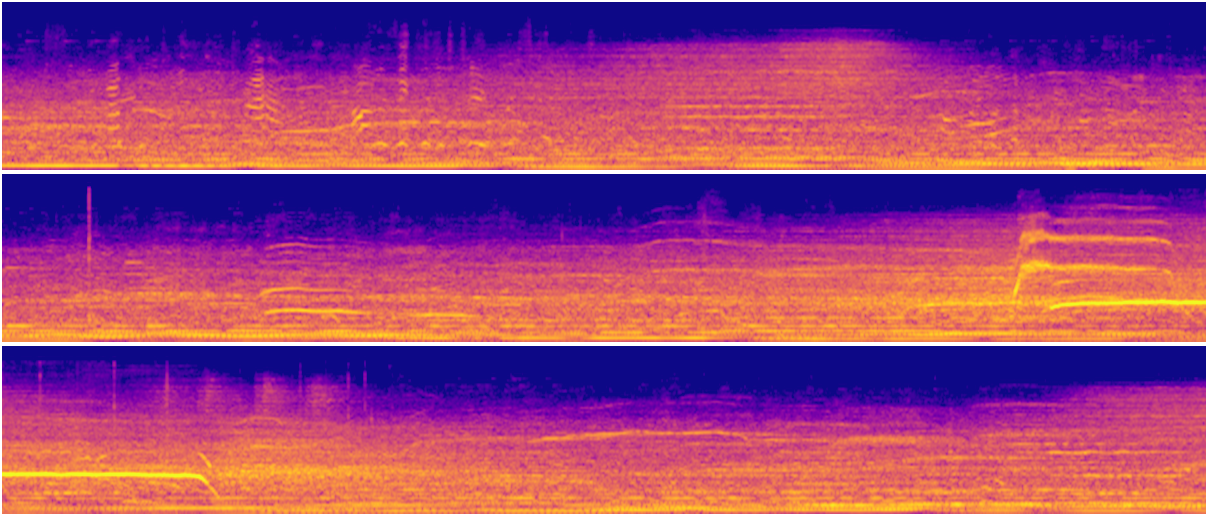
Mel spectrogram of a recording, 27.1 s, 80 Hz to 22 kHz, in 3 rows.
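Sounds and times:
arena concert music: 0.0s - 27.0s
crowd cries: 9.4s - 27.0s.

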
